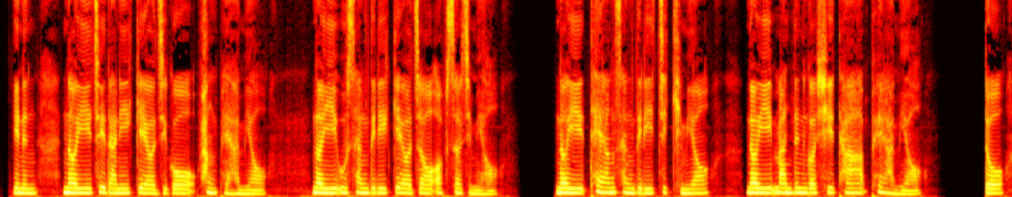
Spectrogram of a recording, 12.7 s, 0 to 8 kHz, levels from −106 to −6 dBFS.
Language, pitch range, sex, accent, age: Korean, 175-200 Hz, female, native, 40-59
